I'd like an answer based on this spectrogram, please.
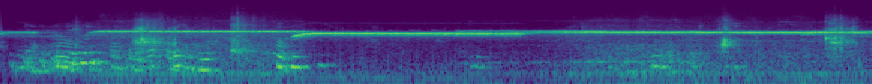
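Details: An American toad gives its summer call, a long, steady, high musical trill that holds its pitch for several seconds.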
